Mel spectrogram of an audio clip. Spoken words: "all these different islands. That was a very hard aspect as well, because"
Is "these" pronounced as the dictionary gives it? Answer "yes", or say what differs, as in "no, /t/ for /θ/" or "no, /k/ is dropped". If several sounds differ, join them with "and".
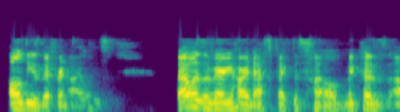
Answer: yes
